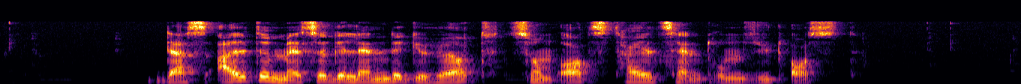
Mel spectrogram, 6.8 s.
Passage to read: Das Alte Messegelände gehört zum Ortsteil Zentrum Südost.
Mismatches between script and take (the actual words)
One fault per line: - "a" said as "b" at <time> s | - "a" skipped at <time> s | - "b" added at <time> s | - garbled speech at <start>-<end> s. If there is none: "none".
none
